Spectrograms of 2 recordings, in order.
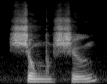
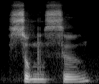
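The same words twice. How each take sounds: First: The first consonant is an 'sh' sound. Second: The first consonant is an 's' sound. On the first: This is the standard pronunciation. "This sounds exactly like shoe or shop in English" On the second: This is how people normally say it in the dialects. "both the southern and northern Vietnamese pronounce the letter sh like the letter s"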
